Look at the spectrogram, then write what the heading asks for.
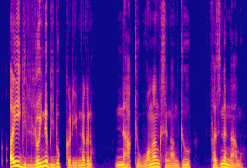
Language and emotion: Manipuri, angry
